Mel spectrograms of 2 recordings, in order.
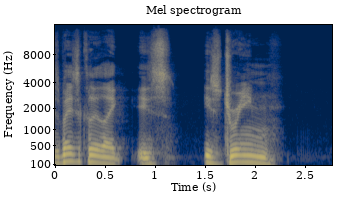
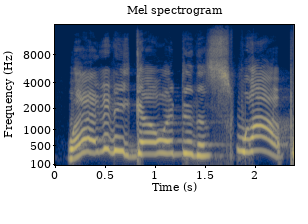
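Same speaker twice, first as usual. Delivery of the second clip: put-on high, slow little-kid question; high slow childlike whine; 13 semitones higher, slower than usual. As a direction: ask it like a bewildered child. Kid asking while watching.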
